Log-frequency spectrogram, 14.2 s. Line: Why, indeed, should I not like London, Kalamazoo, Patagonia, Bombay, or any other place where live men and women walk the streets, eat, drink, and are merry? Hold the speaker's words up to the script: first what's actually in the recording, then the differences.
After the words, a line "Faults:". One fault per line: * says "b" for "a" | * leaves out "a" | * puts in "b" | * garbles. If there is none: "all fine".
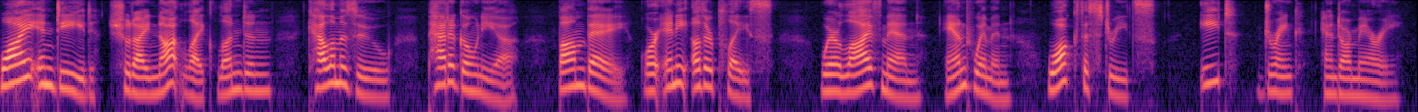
Why, indeed, should I not like London, Kalamazoo, Patagonia, Bombay, or any other place where live men and women walk the streets, eat, drink, and are merry?
Faults:
all fine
